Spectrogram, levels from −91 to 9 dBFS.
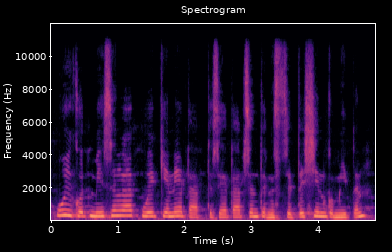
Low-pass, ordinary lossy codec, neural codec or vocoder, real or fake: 10.8 kHz; none; autoencoder, 48 kHz, 128 numbers a frame, DAC-VAE, trained on Japanese speech; fake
